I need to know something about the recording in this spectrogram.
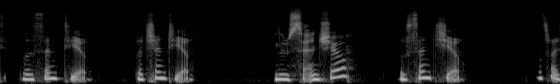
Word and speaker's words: Lucentio: Licentio. No. God, Licentio. Hold on, I'm not looking at your notes. I need to look at them to remember the names. Licentio. Lucentio.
